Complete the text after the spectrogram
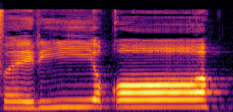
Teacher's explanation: فریقاً میں جو نون کی آواز ہے اس کو ناک میں چھپائیں گے تو آواز بن جائے گی فریقاً تقتلون، قاف کے اوپر کلکلا کیا جائے گا، تقتلون وتأسرون فریقا، را کے نیچے زیر ہے، را کو باریک پڑھنا ہے، ساتھ یا ساکن ہے، یا مدہ ہے، را کی آواز کو 2 حرکات کی مقدار لمبا کرنا ہے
